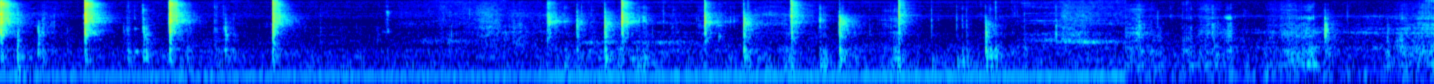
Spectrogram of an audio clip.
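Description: Faint clicks and taps of a hand screwdriver seating in and turning screws on a dishwasher's metal door panel: three sharper clicks in the first two seconds, then a run of lighter clicks a few seconds later.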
